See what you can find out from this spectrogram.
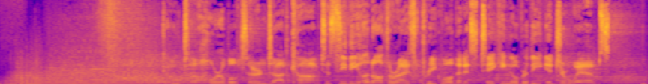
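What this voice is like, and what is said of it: Movie trailer announcer voice. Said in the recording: “do the movie voice thing now?”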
